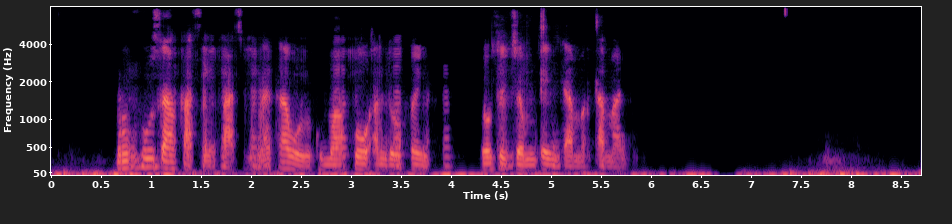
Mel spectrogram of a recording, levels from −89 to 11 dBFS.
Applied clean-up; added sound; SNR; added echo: neural mask model Resemble Enhance denoiser.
